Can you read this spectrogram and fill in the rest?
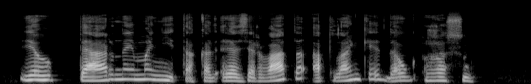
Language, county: Lithuanian, Šiauliai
